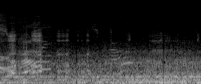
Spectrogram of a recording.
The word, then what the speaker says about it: squirrel: To imagine a word spelled SQRL.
